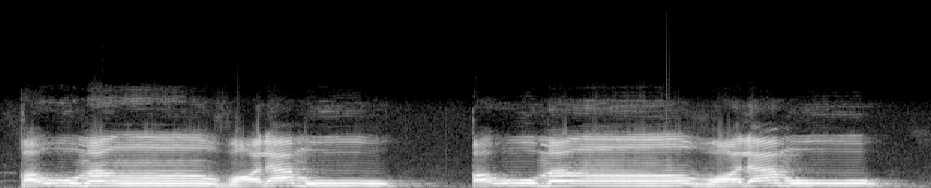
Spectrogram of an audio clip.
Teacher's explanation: اب دیکھیں میم کے اوپر تنوین ہے اور اس کے بعد اخفا کے 15 حروف میں سے وا آیا ہے، لہٰذا نون تنوین کی آواز کو ایک الف کے برابر ناک میں چھپا کر ادا کریں گے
